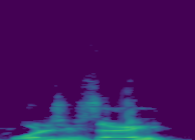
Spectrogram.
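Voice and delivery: high, loud puzzled question; Godzina's voice. A narrator's reading. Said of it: "asked Godzina".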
